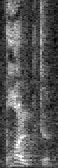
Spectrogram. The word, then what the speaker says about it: Prault: Alors mon nom, je vais vous le dire, vous vous souvenez de pro comme professionnel. Ça c'est facile à retenir. Mais ça s'écrit Prolt, c'est-à-dire P-R-A-U-L-T. Bien évidemment, Xerius vous mettra un lien de mon Facebook en dessous.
